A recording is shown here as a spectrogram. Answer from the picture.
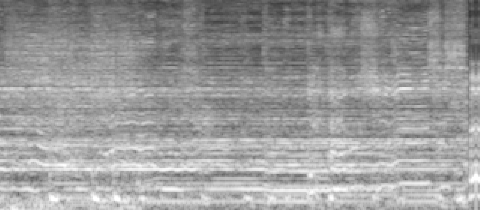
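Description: A Christian rock song with a singer and guitar playing over the car's Fender premium sound system, with plenty of bass.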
